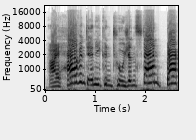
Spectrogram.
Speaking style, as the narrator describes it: cried, for I was prepared to defend myself with iron resolution

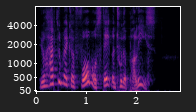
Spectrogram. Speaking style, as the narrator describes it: the clerk snapped

